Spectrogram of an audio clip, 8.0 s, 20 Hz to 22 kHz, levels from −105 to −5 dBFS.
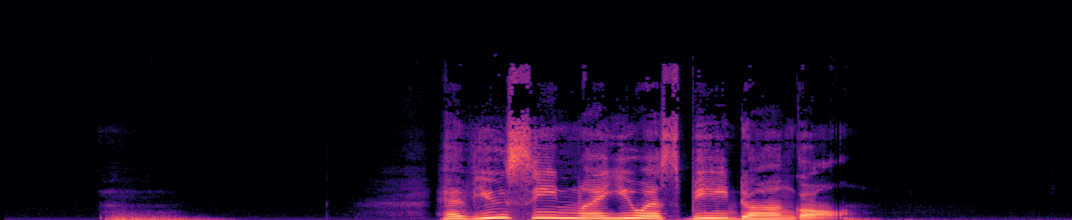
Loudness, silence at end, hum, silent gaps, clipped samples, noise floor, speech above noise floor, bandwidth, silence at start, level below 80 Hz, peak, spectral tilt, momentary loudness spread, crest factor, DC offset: -23 LUFS; 1.65 s; 60 Hz at -60 dBFS; none; under 0.1%; -81 dBFS; 59 dB; 15 kHz; 0.85 s; -54 dBFS; -10 dBFS; -5 dB/octave; 20 LU; 16 dB; under 0.1%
